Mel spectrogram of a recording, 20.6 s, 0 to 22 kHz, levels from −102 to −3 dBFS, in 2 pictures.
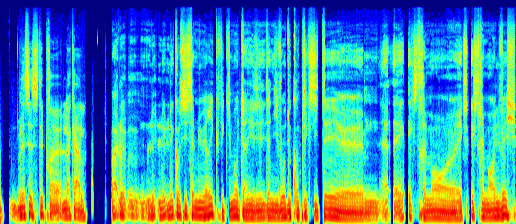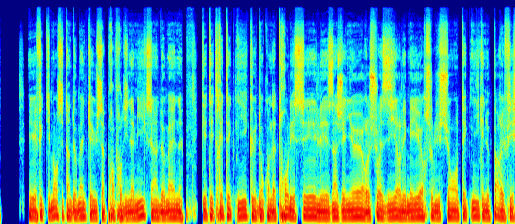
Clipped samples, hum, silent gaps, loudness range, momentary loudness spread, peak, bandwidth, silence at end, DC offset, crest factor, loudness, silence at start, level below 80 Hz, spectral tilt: under 0.1%; none; 0.09-0.16 s, 1.76-2.22 s, 8.12-8.16 s, 10.36-10.69 s, 10.81-10.88 s, 14.27-14.36 s; 3 LU; 6 LU; -2 dBFS; 16 kHz; 0 s; under 0.1%; 14 dB; -17 LUFS; 0 s; -28 dBFS; -6 dB/octave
